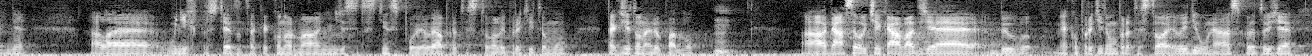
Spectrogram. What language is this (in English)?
Czech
